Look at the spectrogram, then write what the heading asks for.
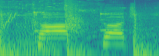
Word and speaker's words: Karpacz: Karpacz, Karpacz, Karpacz, Karpacz, Karpacz, Karpacz, Karpacz.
